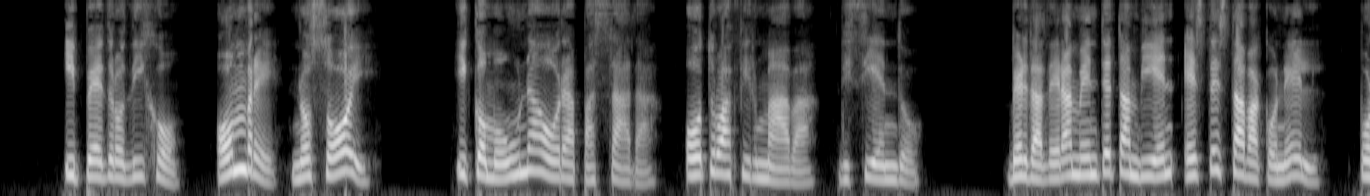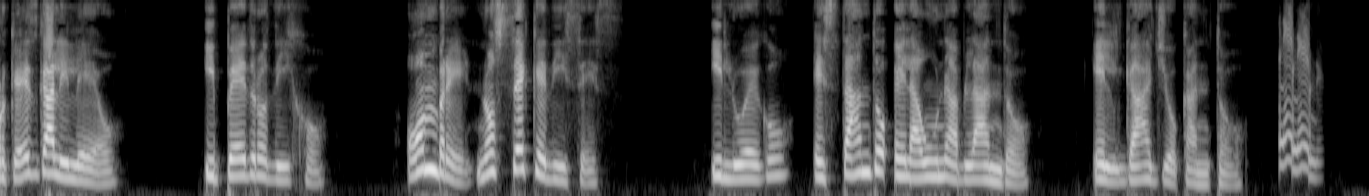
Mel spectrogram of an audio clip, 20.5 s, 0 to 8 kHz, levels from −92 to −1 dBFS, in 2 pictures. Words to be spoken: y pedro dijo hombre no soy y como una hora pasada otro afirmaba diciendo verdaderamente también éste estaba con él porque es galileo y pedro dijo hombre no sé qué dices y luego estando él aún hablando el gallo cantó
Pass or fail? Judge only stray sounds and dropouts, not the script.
fail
